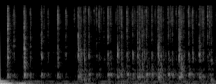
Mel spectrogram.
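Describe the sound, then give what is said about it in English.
Typing on a computer keyboard: many rapid, light key clicks in a quick, uneven patter, heard alone without talk. “Let me just run these through the computer.”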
